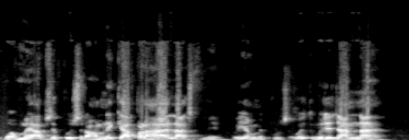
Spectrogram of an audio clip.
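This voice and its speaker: In a muffled recording, a high-pitched man with a breathy edge teaches a class on Islamic law. He questions students, repeatedly confirms they agree with him, and slips English words into his speech.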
